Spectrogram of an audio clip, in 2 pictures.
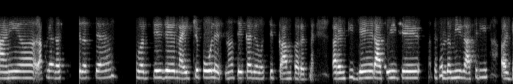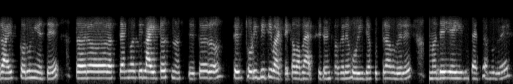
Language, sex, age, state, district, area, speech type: Marathi, female, 18-30, Maharashtra, Raigad, rural, conversation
